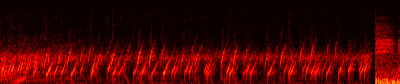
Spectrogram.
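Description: Short electronic intro jingle, a rapid stream of quick rising synthesized notes, ending abruptly near the end.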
